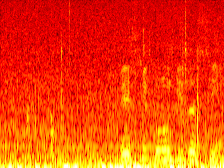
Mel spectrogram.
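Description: Quiet pause in a hall: a faint steady electrical hum, with a faint voice now and then in the background.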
